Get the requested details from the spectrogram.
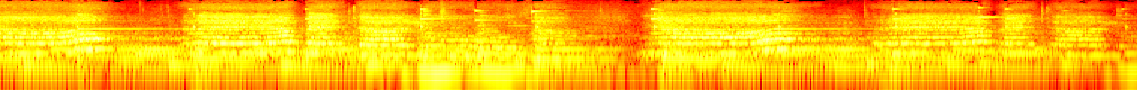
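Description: A short, cheerful little song, in a version extended and made more cheerful, plays loudly and steadily, with bright bouncing melodic phrases over a rhythmic bass line and a brief dip partway through.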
